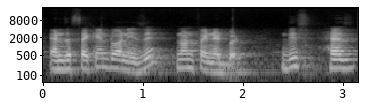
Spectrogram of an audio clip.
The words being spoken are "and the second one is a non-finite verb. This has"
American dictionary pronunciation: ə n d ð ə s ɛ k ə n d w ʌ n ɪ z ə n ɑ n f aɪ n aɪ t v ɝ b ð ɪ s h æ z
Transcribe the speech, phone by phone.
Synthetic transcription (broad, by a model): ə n d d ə s ɛ k ə n d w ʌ n ɪ z ə n ɑ n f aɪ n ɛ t b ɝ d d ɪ s h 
